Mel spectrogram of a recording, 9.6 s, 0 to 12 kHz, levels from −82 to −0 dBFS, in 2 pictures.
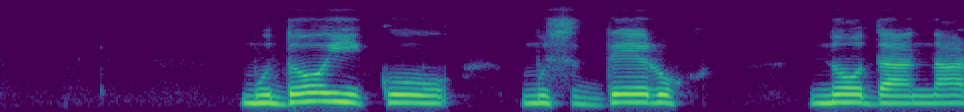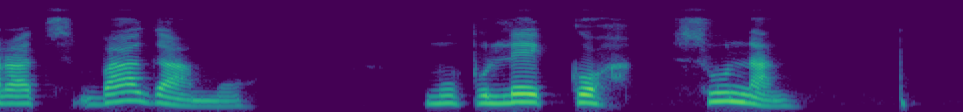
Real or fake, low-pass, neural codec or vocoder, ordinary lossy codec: real; 7.2 kHz; none; Opus, 24 kbps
